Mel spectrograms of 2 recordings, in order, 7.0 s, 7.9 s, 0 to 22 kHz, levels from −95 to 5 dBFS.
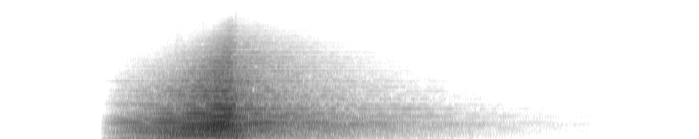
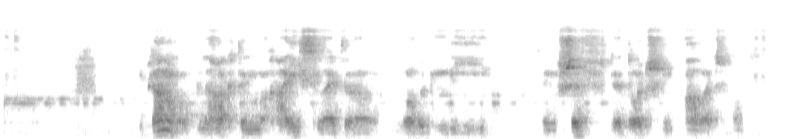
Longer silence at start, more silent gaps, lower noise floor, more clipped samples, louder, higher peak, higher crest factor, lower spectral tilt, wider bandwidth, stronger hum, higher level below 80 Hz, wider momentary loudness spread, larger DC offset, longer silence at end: first, 1.2 s vs 0.05 s; neither; first, under -90 dBFS vs -76 dBFS; neither; first, -22 LUFS vs -49 LUFS; first, -4 dBFS vs -28 dBFS; about the same, 24 dB vs 24 dB; first, -7.5 dB/octave vs -1 dB/octave; about the same, 10 kHz vs 9.6 kHz; neither; first, -50 dBFS vs under -90 dBFS; first, 27 LU vs 21 LU; neither; first, 3.7 s vs 0.3 s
